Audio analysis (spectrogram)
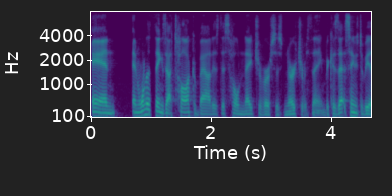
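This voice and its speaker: With a Southern US accent, a man talks at a very fast pace and ordinary pitch variation. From Alabama. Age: 40s. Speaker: army chaplain and nonprofit founder. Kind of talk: casual interview.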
